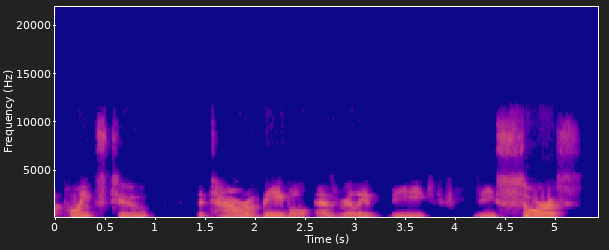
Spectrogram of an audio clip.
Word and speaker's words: Babel: was babylon but we we tend to go babel so the a is open uh and remember english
